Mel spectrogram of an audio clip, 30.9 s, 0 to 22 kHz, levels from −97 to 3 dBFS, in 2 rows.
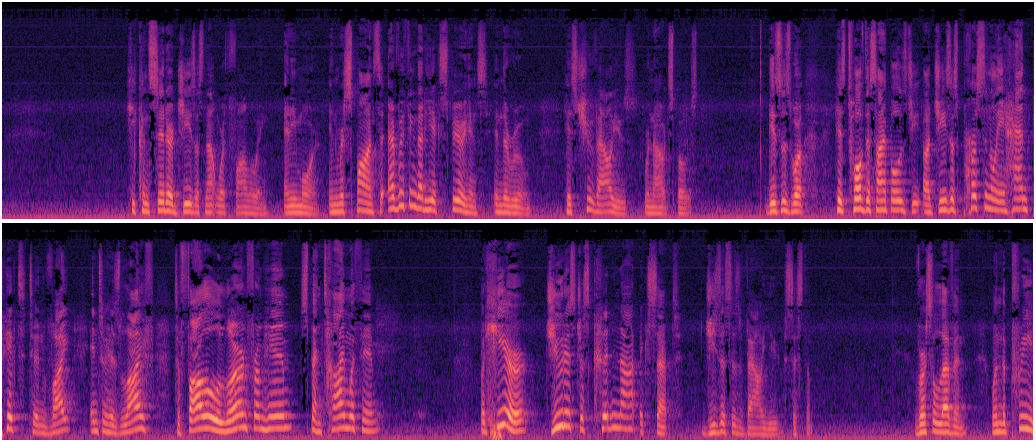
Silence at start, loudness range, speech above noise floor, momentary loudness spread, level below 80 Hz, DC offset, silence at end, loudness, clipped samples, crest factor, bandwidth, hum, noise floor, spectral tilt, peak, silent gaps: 0 s; 9 LU; 23 dB; 16 LU; -46 dBFS; under 0.1%; 0 s; -26 LUFS; under 0.1%; 22 dB; 18 kHz; none; -48 dBFS; -5.5 dB/octave; -4 dBFS; none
